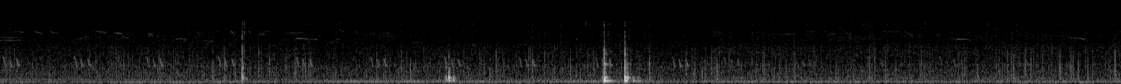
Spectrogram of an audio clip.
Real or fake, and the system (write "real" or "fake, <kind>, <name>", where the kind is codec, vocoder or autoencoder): real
